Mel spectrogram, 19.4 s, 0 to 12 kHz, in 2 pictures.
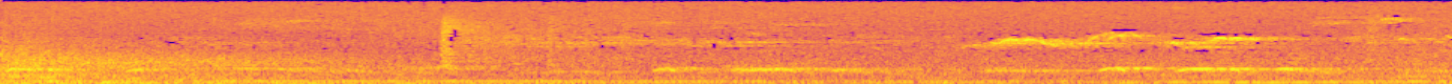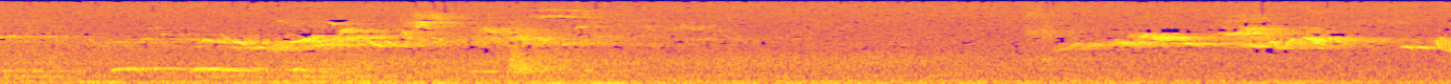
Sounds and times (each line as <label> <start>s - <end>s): City noises 0.0s - 19.3s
